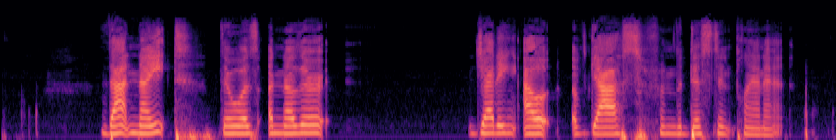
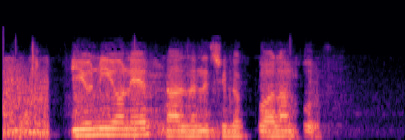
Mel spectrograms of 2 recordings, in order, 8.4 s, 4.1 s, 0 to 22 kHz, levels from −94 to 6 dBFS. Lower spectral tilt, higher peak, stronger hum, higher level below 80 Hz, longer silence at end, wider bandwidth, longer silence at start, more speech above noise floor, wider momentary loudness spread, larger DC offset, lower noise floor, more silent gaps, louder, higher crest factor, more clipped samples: second, -5 dB/octave vs -7.5 dB/octave; about the same, 0 dBFS vs -2 dBFS; neither; first, -42 dBFS vs -50 dBFS; second, 0.55 s vs 0.85 s; first, 12 kHz vs 6.6 kHz; first, 1.05 s vs 0.05 s; about the same, 53 dB vs 51 dB; first, 13 LU vs 10 LU; neither; first, -72 dBFS vs -65 dBFS; neither; second, -19 LUFS vs -15 LUFS; first, 20 dB vs 14 dB; neither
